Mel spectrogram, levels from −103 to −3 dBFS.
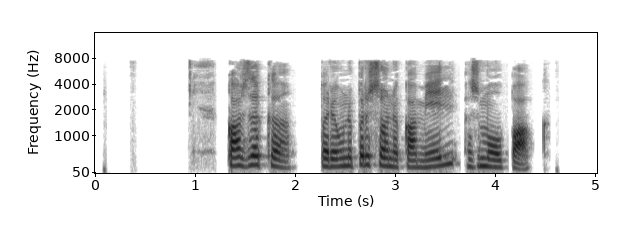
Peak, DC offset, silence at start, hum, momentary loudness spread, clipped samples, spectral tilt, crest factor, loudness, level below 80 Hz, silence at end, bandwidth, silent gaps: -2 dBFS; under 0.1%; 1.35 s; none; 7 LU; under 0.1%; -4.5 dB/octave; 20 dB; -20 LUFS; -66 dBFS; 0.7 s; 8 kHz; 2.02-2.25 s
